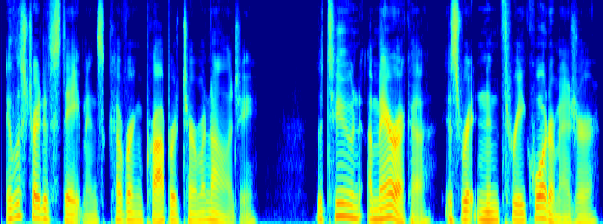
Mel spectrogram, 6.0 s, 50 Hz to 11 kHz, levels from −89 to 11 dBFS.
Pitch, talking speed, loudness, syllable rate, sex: 120 Hz, 140 wpm, -20 LUFS, 6.5 syllables/s, male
